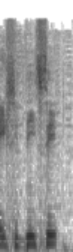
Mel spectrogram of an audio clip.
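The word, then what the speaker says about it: AC/DC: de mi banda favorita acs para los amigos e isi disi la pronunciación correcta el disco es back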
